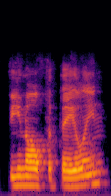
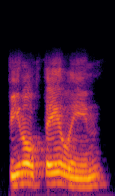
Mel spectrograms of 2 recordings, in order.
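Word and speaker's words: phenolphthalein: tricky word to pronounce technically it's phenol Faline we just usually ignore that that pH in there when it comes to saying it out loud phenol thaline is that compound that's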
